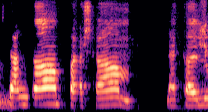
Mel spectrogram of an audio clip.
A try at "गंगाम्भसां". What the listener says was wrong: शा, why you are saying शा? गंगाम भसाम, स,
